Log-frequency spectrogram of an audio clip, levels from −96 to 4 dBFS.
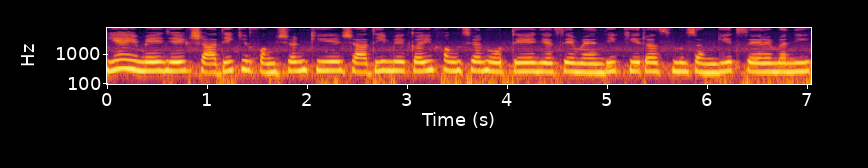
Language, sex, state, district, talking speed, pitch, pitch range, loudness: Hindi, female, Jharkhand, Jamtara, 185 wpm, 265 Hz, 255-275 Hz, -11 LUFS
